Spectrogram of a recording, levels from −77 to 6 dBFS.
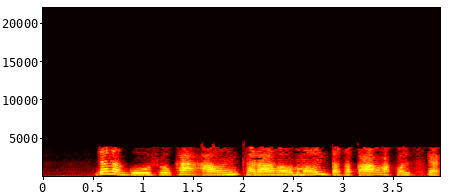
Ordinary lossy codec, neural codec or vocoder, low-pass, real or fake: AAC, 16 kbps; codec, 16 kHz in and 24 kHz out, 0.4 kbps, LongCat-Audio-Codec, fine tuned four codebook decoder; 10.8 kHz; fake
